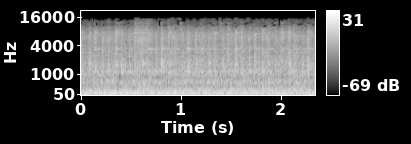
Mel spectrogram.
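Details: Sidney lathe, about 100 years old, running in reverse feed. An even, steady low drone with busy gear chatter on top that never changes; it runs smoothly.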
